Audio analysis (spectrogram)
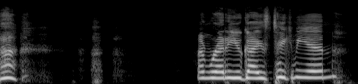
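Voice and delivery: put-on nervous, high voice. Retelling his reaction when the police officer moves: imitating Chris sounding nervous. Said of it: "and Chris is like".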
